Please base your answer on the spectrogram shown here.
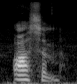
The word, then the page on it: awesome: American English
